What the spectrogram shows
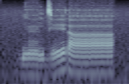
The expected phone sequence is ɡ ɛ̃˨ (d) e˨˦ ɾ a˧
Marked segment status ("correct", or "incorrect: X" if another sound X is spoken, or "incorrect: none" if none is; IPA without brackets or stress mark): correct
